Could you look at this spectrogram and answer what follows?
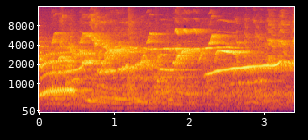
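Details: White-rumped shama competing in the main class of a bird-singing contest at Gantangan Puspa Agro, Jemundo, Sidoarjo, on a Sunday, placing second; rich whistled phrases sliding up and down, tangled with other caged birds singing nearby.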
